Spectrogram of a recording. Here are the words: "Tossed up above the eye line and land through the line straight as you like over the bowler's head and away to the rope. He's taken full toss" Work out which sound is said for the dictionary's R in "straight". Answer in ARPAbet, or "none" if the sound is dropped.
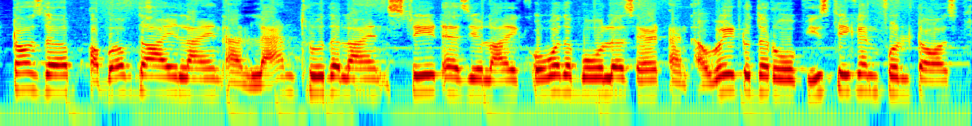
R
